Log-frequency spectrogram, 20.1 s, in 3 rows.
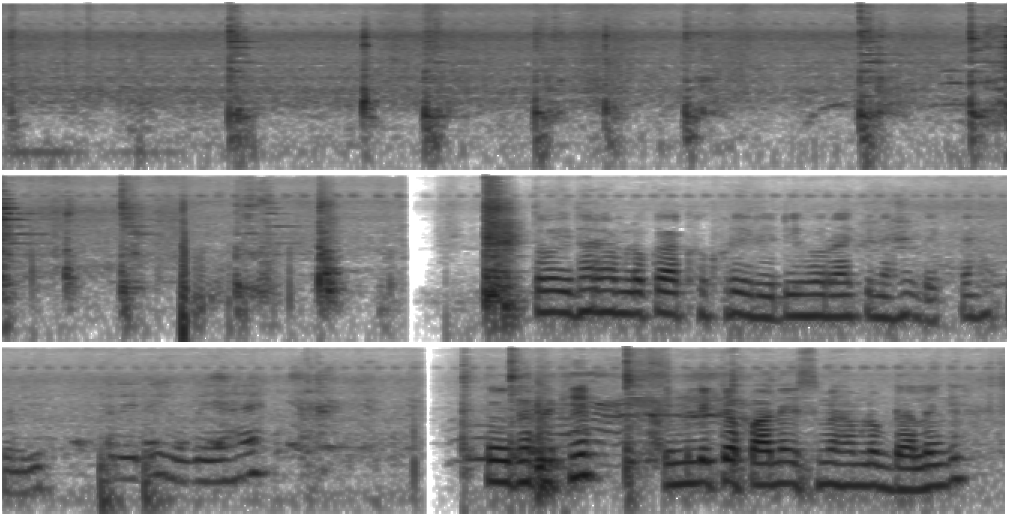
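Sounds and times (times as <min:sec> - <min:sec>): mushrooms sizzling in oil: 0:00.0 - 0:20.0
spatula scraping a pan: 0:05.7 - 0:10.2.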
